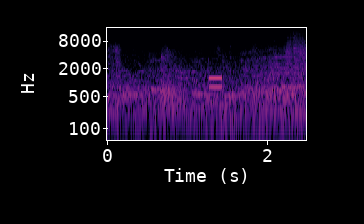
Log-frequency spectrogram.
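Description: A mobile phone gives one short two-tone keypad beep about a second and a half in.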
